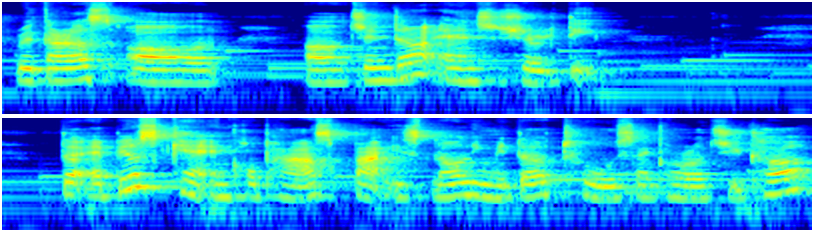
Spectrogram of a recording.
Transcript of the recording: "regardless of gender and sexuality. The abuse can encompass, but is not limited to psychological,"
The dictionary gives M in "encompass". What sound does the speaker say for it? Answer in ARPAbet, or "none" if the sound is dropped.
none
